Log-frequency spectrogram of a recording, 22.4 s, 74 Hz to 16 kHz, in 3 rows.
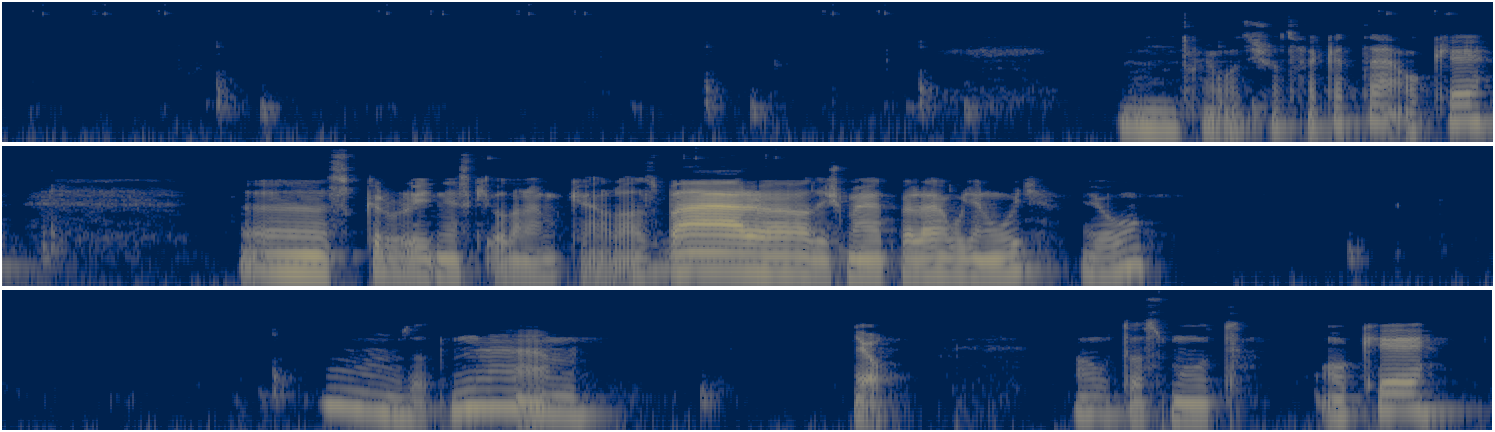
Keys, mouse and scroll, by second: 1.0 middle click, 1.8 ctrl+click, 3.5 middle click, 4.0 ctrl+click, 4.5 middle click, 5.1-5.7 scroll up 1, 6.0 middle click, 6.8 ctrl+click, 7.4 scroll down 1, 7.7-9.8 alt+middle drag, 9.8 alt+click, 11.4 alt+middle click, 11.8 scroll up 1, 12.1-14.9 alt+middle drag, 14.9 scroll up 1, 16.2-19.1 alt+middle drag, 19.1-20.5 scroll down 1, 20.5 click.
